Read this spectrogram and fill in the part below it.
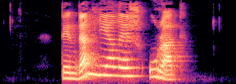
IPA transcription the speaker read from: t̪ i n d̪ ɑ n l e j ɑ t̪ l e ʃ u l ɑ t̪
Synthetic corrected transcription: t̪ e n d̪ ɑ n l i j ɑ l e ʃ u ɾ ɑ t̪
